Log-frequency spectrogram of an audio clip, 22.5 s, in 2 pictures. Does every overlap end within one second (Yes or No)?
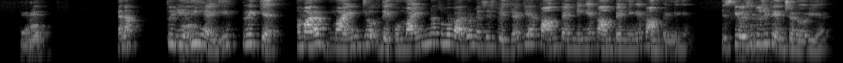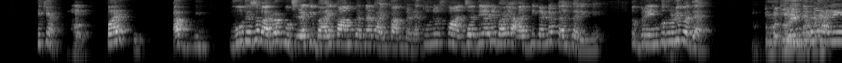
Yes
